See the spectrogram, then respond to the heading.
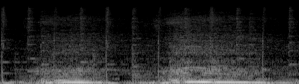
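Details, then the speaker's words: Toyota Yaris after installing a new dry (maintenance-free) battery, old one at about 5% health that wouldn't crank: starts easily, even low rumble with smooth blips, no misses or knocks; runs normally. "Oke, lalu kita coba nyalain. Bismillahirrahmanirrahim. Yo, enteng tenan lho akine anyar kok."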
